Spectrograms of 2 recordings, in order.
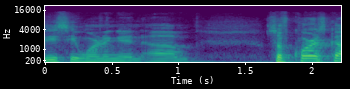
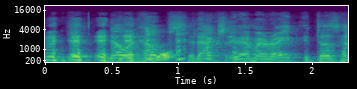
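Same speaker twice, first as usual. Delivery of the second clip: louder, laughing while agreeing; 6 semitones higher, 7 dB louder than usual. Real, not acted. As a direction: laugh through the reply.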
